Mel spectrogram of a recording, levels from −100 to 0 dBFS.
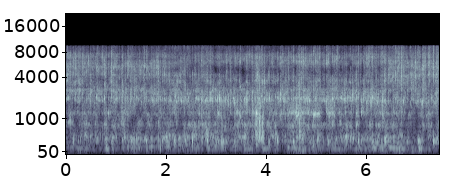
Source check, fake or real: fake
